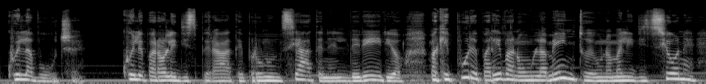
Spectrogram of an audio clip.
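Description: A woman reading a dramatic novel aloud as an expressive audiobook narrator. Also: fairly low pitch, normal speed.

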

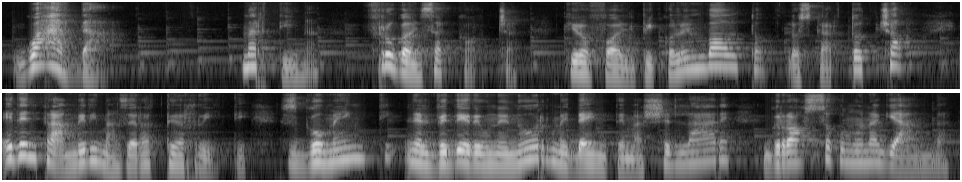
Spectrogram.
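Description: A man narrating a story in an expressive, measured reading. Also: on the high side. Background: soft guitar music.

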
